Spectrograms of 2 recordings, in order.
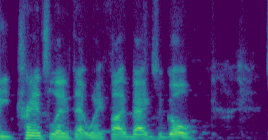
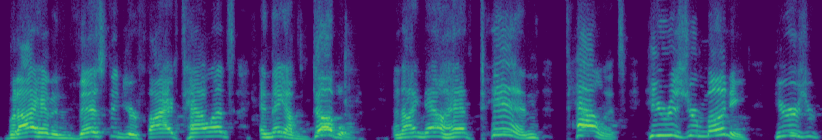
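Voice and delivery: higher-pitched, thrilled report; enthusiastic; 5 semitones higher than usual. Acted. Servant showing master the doubled money, enthusiastic. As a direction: play an ecstatic servant proudly presenting results. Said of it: "I mean, he is enthusiastic".

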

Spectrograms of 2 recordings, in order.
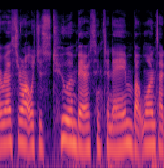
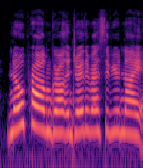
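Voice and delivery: fake polite goodbye; 7 semitones higher, 5 dB louder than usual.

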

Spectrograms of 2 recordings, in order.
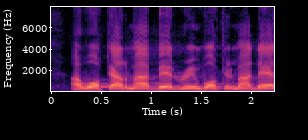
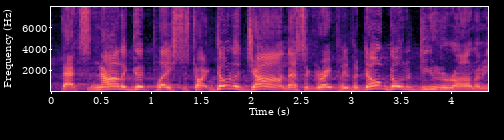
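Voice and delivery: loud, high playful warning; preacher's loud tongue-in-cheek advice; emphatic aside; 5 semitones higher, 8 dB louder than usual. Real, not acted. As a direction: raise it up like a friendly warning.

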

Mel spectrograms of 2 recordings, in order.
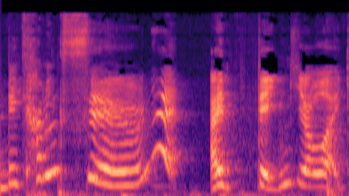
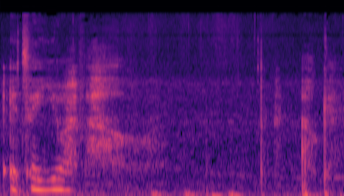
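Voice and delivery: whisper; 5 semitones lower, 21 dB quieter than usual. Acted. Whispered correction of costume.

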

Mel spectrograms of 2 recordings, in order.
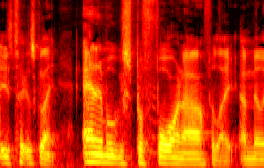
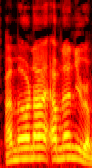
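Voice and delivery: mock protest; 9 semitones higher, faster than usual. Her younger self protesting.

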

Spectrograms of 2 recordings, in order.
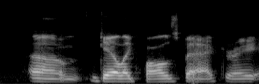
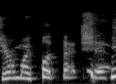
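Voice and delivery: high, snippy put-down, much higher; mock snap; 12 semitones higher than usual. [name] snapping at the cameraman who stepped on her foot, high mock snap. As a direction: bark it at the clumsy cameraman.

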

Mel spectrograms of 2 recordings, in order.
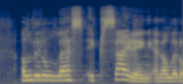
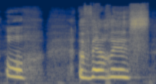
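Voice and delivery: high, slow Spanish slipping into French; hammed-up Spanish-turned-French accent; botched Spanish accent; 11 semitones higher, 4 dB louder, slower than usual. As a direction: swoon in Spanish and drift into French. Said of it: "that's French".

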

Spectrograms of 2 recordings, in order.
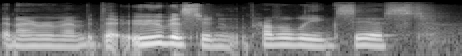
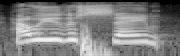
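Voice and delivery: much higher, louder incredulous question; can't believe this guy, pitched way up; exasperated disbelief; 8 semitones higher, 4 dB louder than usual. Real, not acted. Exasperated rant about fake French roots.

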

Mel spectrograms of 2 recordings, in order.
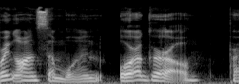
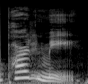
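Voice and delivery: polite pardon me; 6 semitones higher, slower than usual. Shown as a demonstration.

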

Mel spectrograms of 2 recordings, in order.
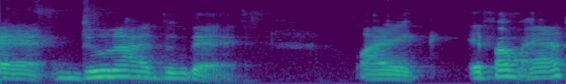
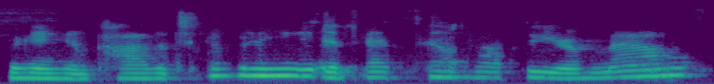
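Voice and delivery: guided breathing. Acted. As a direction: ease listeners through each breath.

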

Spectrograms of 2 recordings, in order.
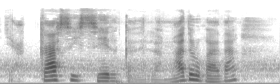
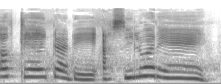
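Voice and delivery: sweet daughter voice; 10 semitones higher, 5 dB louder than usual. Acted. Daughter sweetly answering father.

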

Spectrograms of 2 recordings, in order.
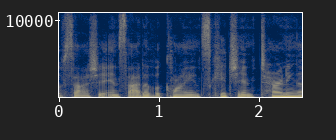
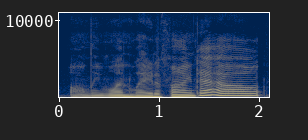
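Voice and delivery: teasing; 5 semitones higher than usual. Acted. Sasha teasing, swinging dress.

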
